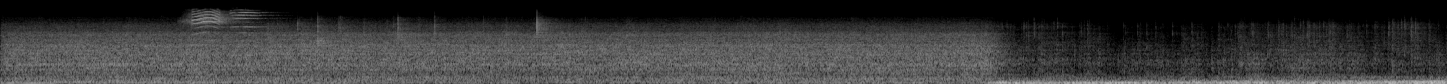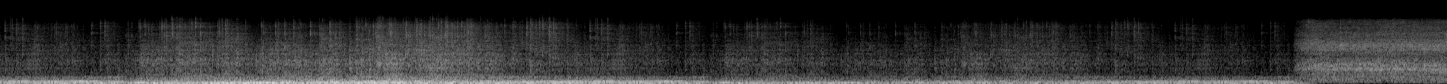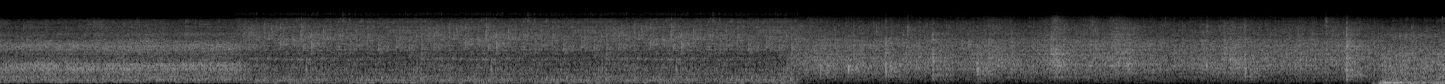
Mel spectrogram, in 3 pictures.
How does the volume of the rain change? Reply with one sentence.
The loudness of the rain stays about the same.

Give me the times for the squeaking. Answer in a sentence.
You can hear the squeaking from 1.8 to 2.6 s.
